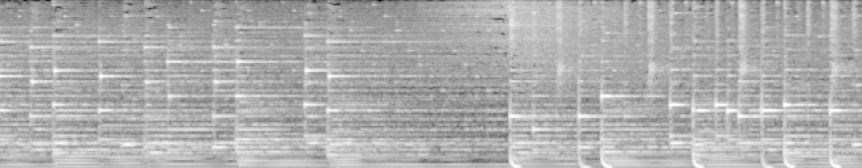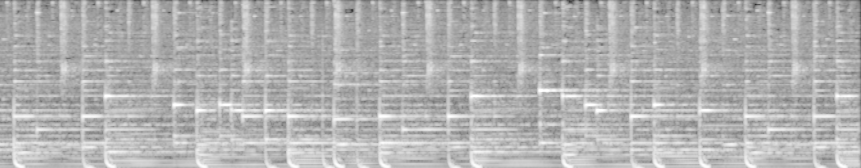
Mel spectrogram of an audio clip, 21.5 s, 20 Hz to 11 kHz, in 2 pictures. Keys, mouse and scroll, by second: 0.6 Tab, 0.9-1.3 scroll up 3, 1.3 click, 1.8 shift+click, 2.3 shift+click, 2.8 shift+click, 3.2 shift+click, 4.2 e, 5.4 ctrl+z, 7.5 g, 9.6 middle click, 10.4 a, 10.8 e, 14.3 s, 15.9 g, 17.7 click, 18.0-18.9 scroll up 1, 18.9 ctrl+r, 21.2 a.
